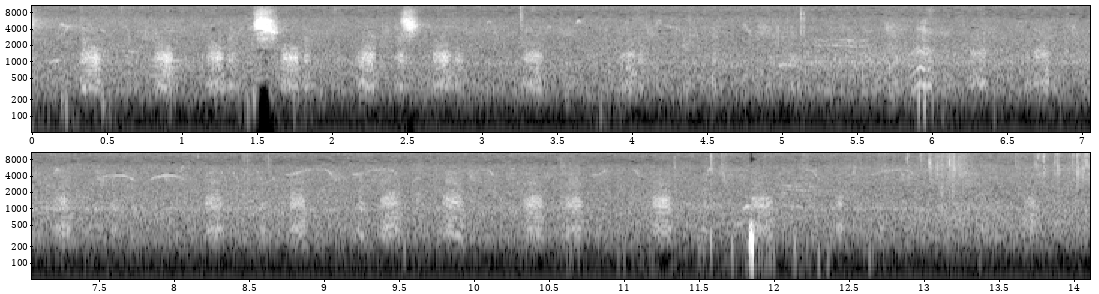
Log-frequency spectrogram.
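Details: A cheer pheasant pair with newly hatched chicks give short, high chips and peeps at an irregular pace, with a few louder notes early on, over a soft steady hiss.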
